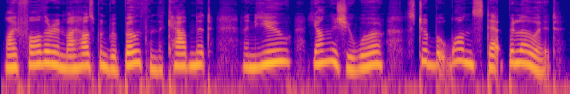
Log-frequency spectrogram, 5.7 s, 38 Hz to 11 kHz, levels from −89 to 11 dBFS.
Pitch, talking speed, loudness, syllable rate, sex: 220 Hz, 230 wpm, -16 LUFS, 6.1 syllables/s, female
